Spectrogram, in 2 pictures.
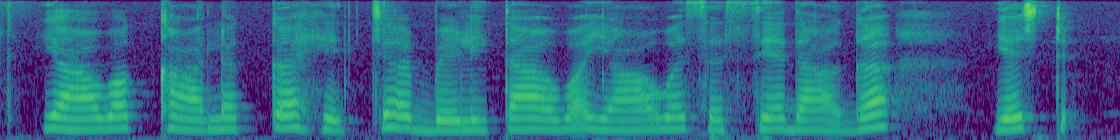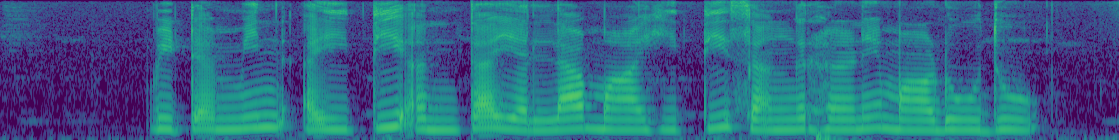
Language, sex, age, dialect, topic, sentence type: Kannada, female, 18-24, Dharwad Kannada, agriculture, statement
